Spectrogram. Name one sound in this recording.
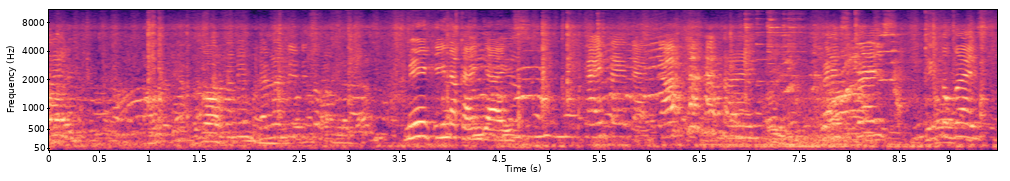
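Plates and serving spoons clink.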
